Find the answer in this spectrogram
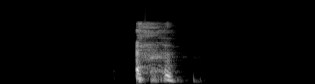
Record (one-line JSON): {"cough_length": "3.2 s", "cough_amplitude": 28511, "cough_signal_mean_std_ratio": 0.21, "survey_phase": "beta (2021-08-13 to 2022-03-07)", "age": "45-64", "gender": "Male", "wearing_mask": "No", "symptom_none": true, "smoker_status": "Never smoked", "respiratory_condition_asthma": false, "respiratory_condition_other": false, "recruitment_source": "REACT", "submission_delay": "3 days", "covid_test_result": "Negative", "covid_test_method": "RT-qPCR", "influenza_a_test_result": "Negative", "influenza_b_test_result": "Negative"}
